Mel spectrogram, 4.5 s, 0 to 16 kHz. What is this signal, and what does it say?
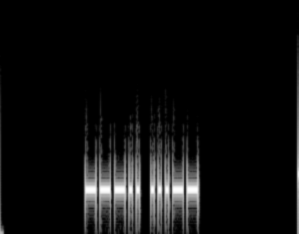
Morse code, heard as a keyed tone, about 23 wpm, 700 Hz. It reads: 83
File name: practice / 22wpm / Two Letter-Number Combinations - 22wpm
